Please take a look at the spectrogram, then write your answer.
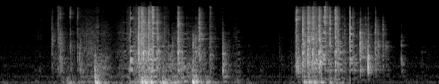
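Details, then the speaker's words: Old Stihl 08S chainsaw on its first start in a while, after petrol was squirted down the bore: it catches in two rough, sputtering bursts with a clanky metallic rattle, as the top end is rattling. Cause not yet confirmed. "and definitely runs it's a bit noisy it's a bit clanky one of its uh top ends rattling a bit"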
